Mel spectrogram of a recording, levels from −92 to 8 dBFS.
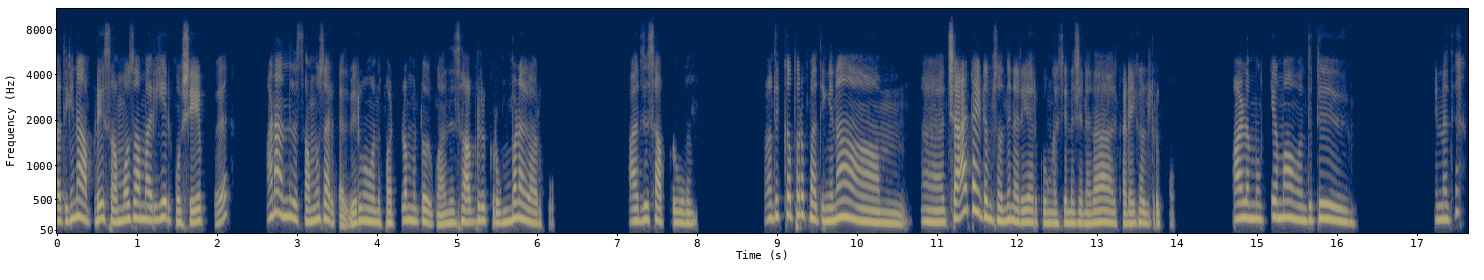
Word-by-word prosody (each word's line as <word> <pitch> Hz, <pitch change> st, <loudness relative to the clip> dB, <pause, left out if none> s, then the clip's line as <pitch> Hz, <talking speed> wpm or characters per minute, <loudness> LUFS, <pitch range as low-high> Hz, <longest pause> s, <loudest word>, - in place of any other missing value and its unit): பார்த்தீங்கன்னா, 195 Hz, +6 st, +2 dB
அப்பிடியே 195 Hz, +5 st, 0 dB
சமோசாமாரியே 205 Hz, +3 st, +2 dB
இருக்கும் 170 Hz, -5 st, -2 dB
ஷேப்பு. 175 Hz, -2 st, -2 dB, 0.6 s
ஆனா, -, -, +1 dB
வந்து 250 Hz, -2 st, +2 dB
அந்த 205 Hz, -, -1 dB
சமோசா 205 Hz, +5 st, +2 dB
இருக்காது. 130 Hz, -6 st, -3 dB
வெறும் 180 Hz, +1 st, +2 dB
அந்த 160 Hz, -, -2 dB
பொட்டலம் 190 Hz, +6 st, -1 dB
மட்டும் 175 Hz, -2 st, 0 dB
இருக்கும். 140 Hz, -2 st, -2 dB
அது 155 Hz, +1 st, 0 dB
சாப்பிடுறதுக்கு 170 Hz, -1 st, 0 dB
ரொம்ப 170 Hz, +5 st, +1 dB
நல்லாயிருக்கும். 160 Hz, -7 st, -2 dB, 1.0 s
அது 190 Hz, +3 st, +1 dB
சாப்பிடுவோம். 160 Hz, -4 st, -1 dB, 0.9 s
அதுக்கப்பறம் 255 Hz, +2 st, -1 dB
பார்த்தீங்கன்னா, 195 Hz, +4 st, +2 dB, 0.5 s
ம் 150 Hz, -2 st, -1 dB, 0.3 s
அ -, -, +1 dB, 0.3 s
சாட் 325 Hz, +10 st, +3 dB
ஐட்டம்ஸ் 210 Hz, -8 st, +1 dB
வந்து 195 Hz, +1 st, +2 dB
நிறைய 170 Hz, 0 st, +2 dB
இருக்குங்க. 155 Hz, -1 st, -1 dB
சின்ன, 155 Hz, -1 st, +1 dB
சின்னதா 155 Hz, +2 st, +1 dB, 0.3 s
கடைகள் 150 Hz, 0 st, 0 dB
இருக்கும். 145 Hz, -, -8 dB, 0.8 s
அதுல 225 Hz, +1 st, +3 dB
முக்கியமாக 230 Hz, +1 st, +1 dB
வந்துட்டு 200 Hz, +3 st, +1 dB, 1.4 s
என்னது? 210 Hz, +7 st, -3 dB
185 Hz, 130 wpm, -23 LUFS, 160-215 Hz, 1.4 s, சாட்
